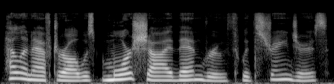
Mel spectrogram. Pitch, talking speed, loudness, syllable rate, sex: 200 Hz, 180 wpm, -15 LUFS, 4.2 syllables/s, female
